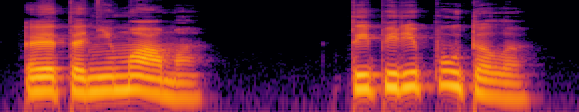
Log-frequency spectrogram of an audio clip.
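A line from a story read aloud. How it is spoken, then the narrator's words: Sharp, rude. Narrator (Russian): резко, даже грубо ответил он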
